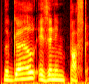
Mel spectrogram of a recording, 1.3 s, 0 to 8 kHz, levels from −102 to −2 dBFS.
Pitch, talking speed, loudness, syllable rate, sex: 165 Hz, 220 wpm, -15 LUFS, 5.5 syllables/s, male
